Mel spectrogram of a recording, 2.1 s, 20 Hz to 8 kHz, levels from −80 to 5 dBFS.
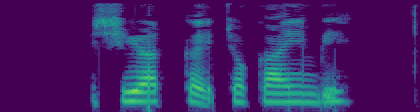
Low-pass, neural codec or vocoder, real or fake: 7.2 kHz; none; real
